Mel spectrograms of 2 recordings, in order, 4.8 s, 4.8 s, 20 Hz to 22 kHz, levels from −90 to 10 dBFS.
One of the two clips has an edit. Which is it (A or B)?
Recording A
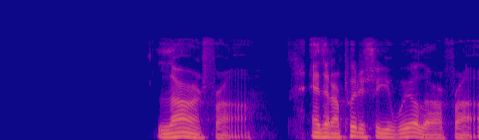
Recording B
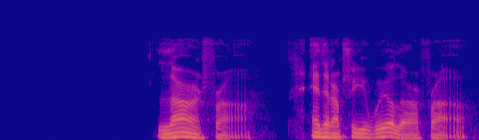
B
